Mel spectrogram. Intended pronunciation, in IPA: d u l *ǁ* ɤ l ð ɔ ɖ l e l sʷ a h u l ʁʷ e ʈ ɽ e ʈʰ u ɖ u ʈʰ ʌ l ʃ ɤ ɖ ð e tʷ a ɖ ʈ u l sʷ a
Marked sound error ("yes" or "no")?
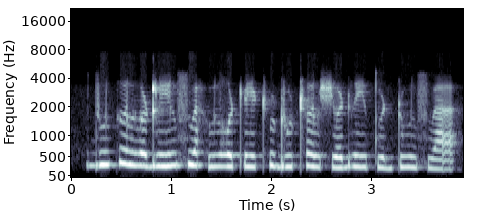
yes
